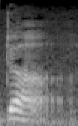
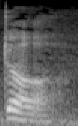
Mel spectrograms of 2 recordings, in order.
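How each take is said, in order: First: The first sound is a stopped 'd'-like sound. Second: The first sound is a stopped 'd'-like sound.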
